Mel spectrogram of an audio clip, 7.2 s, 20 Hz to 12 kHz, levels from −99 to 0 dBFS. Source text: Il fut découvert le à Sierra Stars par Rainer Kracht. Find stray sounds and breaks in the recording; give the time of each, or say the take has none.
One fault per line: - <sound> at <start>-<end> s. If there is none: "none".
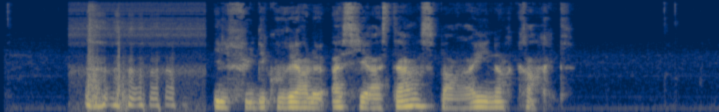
- laugh at 0.8-1.9 s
